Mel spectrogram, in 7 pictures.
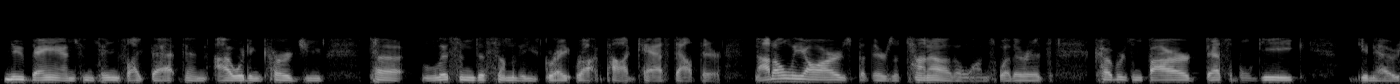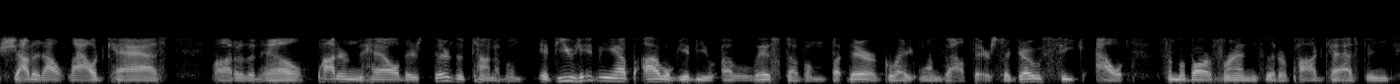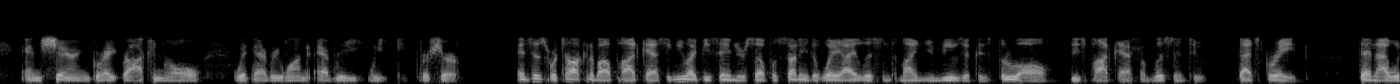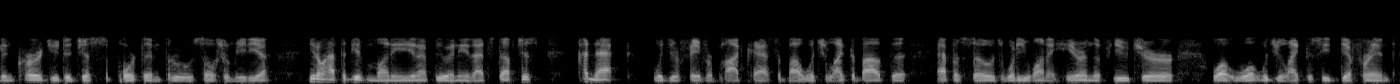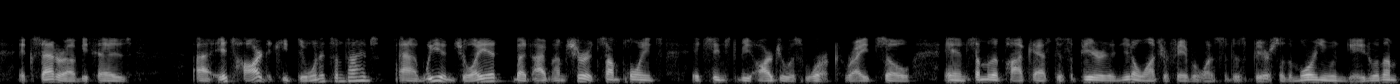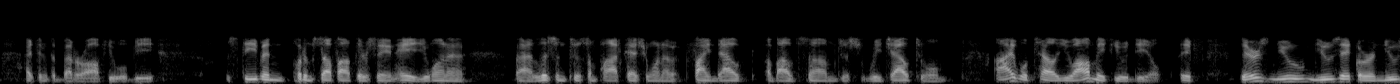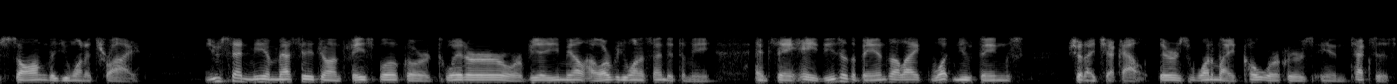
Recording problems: phone-call audio; nothing above 3.5 kHz

